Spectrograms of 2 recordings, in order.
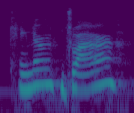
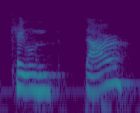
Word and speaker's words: Kaylin Dyer: Kainer Dreyer. Kaylin Dyer is how you say it?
